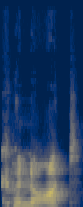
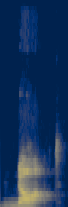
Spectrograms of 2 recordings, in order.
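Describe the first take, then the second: First: The K at the start is pronounced. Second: The K at the start is silent. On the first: The speaker calls it wrong. "It's not cannot" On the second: The speaker calls it right. "it's pronounced not. The K is silent"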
